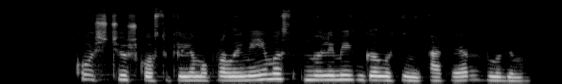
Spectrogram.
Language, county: Lithuanian, Marijampolė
